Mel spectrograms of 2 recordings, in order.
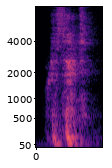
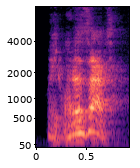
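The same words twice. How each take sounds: First: Hushed, quick question under the breath; puzzled Gorham. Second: High, loud startled question; alarmed Wolf Shadow. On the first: Gorham reacting to something in the room, hushed and puzzled. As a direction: murmur it softly, puzzled. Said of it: "Gorham is like". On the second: Wolf Shadow as the body stirs, loudly alarmed. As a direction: burst out in sudden alarm. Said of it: "Wolf Shadow is like". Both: Acted.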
